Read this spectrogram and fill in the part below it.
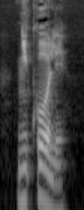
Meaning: never
- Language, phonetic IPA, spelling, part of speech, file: Belarusian, [nʲiˈkolʲi], ніколі, adverb, Be-ніколі.ogg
